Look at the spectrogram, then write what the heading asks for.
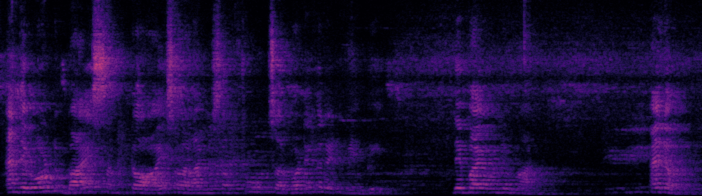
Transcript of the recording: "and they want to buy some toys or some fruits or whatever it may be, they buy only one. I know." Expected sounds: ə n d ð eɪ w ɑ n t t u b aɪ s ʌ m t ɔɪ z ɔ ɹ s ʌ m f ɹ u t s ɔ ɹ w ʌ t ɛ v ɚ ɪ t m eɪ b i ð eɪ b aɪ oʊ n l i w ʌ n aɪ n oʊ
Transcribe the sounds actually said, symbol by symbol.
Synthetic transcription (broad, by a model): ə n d eɪ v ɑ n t t u b aɪ s ʌ m t ɔɪ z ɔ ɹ s ʌ m f u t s ɔ ɹ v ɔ t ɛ v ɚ ɪ t m eɪ b i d eɪ b aɪ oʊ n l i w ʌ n aɪ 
